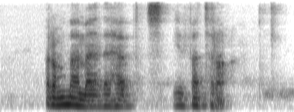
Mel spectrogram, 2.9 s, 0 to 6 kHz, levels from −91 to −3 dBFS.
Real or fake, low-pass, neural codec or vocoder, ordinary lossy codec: fake; 5.4 kHz; codec, 16 kHz, 0.8 kbps, ZipCodec; MP3, 48 kbps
